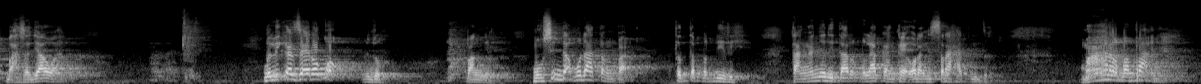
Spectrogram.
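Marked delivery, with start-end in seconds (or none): none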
